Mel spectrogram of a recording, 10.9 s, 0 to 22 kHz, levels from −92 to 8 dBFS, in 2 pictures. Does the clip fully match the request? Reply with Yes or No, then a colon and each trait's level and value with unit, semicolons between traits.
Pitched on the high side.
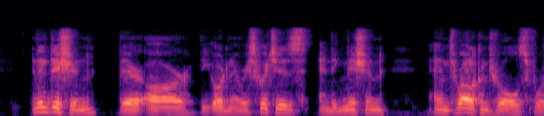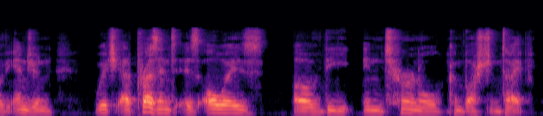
No: low, 115 Hz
